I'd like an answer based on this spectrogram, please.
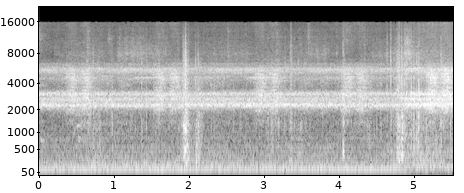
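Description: A steady, high-pitched chorus of night insects trilling without a break, with a few brief clicks and crinkles from a plastic zip-top bag being opened and handled.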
